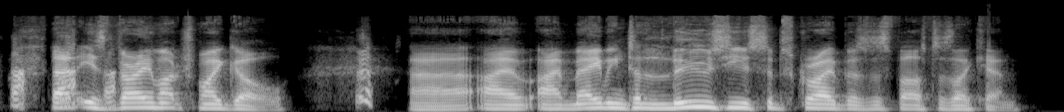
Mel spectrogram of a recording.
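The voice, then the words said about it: British accent. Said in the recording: “From across the pond ... you've already got the accent.”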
